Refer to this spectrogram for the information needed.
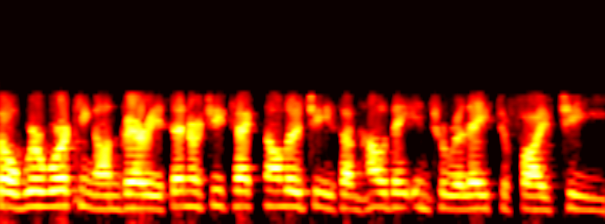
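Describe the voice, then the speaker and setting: A woman with a Dublin accent. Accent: Irish (Dublin). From Ireland, Dublin. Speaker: telecom research manager. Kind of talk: conference presentation.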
